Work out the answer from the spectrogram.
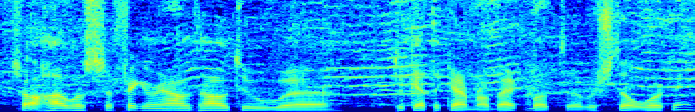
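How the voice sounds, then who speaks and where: Male event host, mid-range voice, halting and casual, reading viewer questions; clear track noise in background. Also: medium pitch, fairly even intonation. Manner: hesitant, many fillers. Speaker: livestream host. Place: trackside stage at a race event.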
